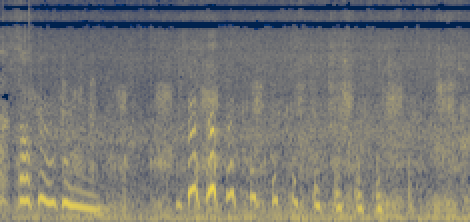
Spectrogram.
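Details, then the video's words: Young Australian cattle dog Linc romping with big puppies in a paddock: a few drawn-out whiny yelps, then a run of short, evenly spaced yips that gradually fade. "Linc the baby cattle dog has a play with the big puppies"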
